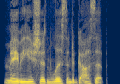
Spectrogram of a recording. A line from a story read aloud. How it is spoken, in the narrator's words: Maverick said in a low growl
